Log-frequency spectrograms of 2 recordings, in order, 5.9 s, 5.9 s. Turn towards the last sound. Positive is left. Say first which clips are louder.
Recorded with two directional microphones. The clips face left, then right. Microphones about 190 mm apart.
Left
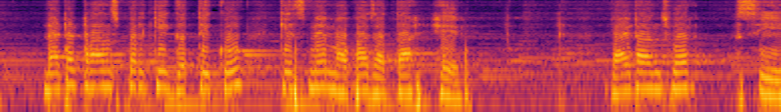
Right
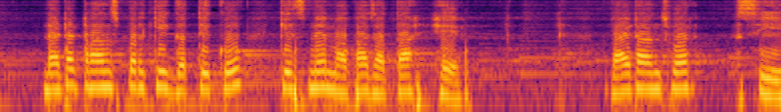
# right 4 dB
turn(degrees=-50)  # may be behind; listen again after turning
